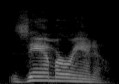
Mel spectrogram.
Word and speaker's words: Zamorano: It's not that hard to say. Zamorano. Anybody could say it. And if he wanted to show her some respect, he'd say it properly.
